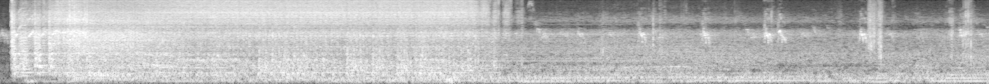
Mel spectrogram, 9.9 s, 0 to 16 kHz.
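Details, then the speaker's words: 2008 Nissan Rogue with P0300 multiple misfire, spark plugs being checked: engine catches with a loud burst then sags unevenly and stalls because the air intake hose was moved off. "So right now the vehicle is shutting off. So what I have to do, because I moved this air intake, so I got to put back this to have it running for a little bit."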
